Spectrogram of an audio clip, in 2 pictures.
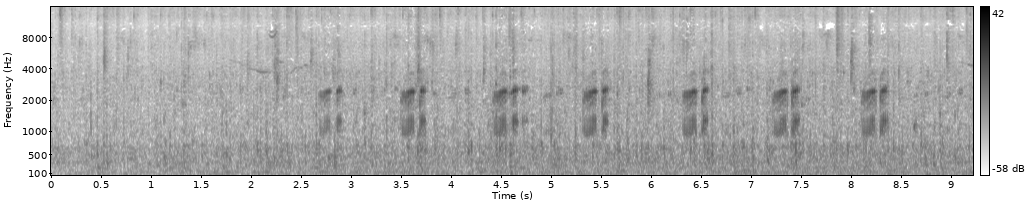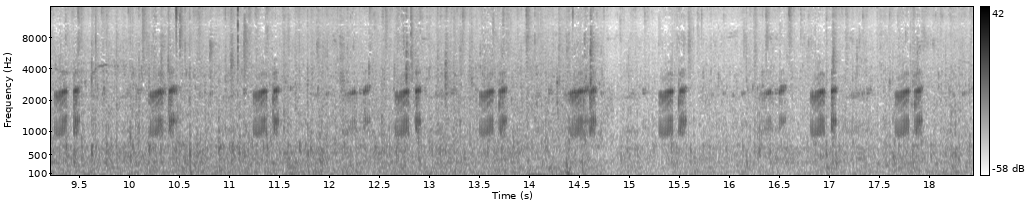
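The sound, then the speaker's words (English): Pacific chorus frogs croak in a steady, repeating series of short two-part calls over a constant hiss of rain falling outside a house, with scattered drips. “I'm going to start off with a little bit of the beautiful sound of the rain that's falling outside my house right now and the Pacific chorus frogs that were serenading my sleep last night.”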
